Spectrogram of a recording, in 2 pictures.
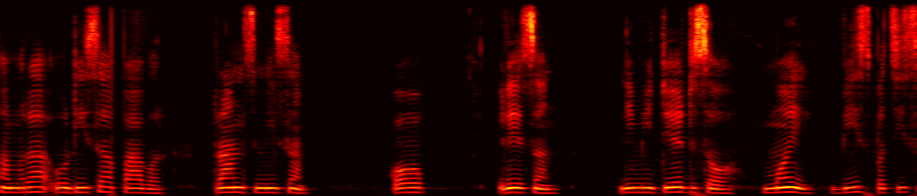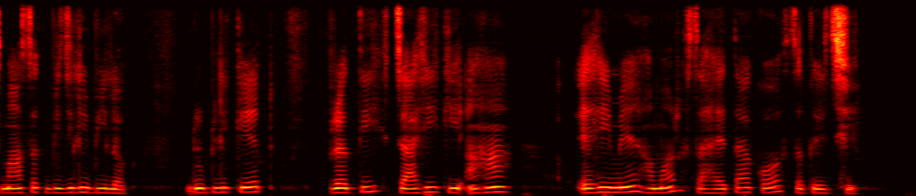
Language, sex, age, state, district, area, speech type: Maithili, female, 30-45, Bihar, Madhubani, rural, read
